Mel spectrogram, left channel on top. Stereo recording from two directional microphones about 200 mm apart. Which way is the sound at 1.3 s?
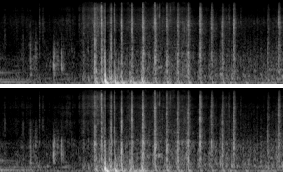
55° right (ahead or behind).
